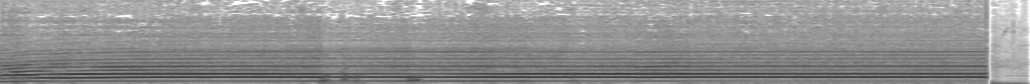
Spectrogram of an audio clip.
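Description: Level-crossing warning siren at the guard post. It winds up in pitch for about a second, then holds one loud, steady tone until it cuts off abruptly near the end.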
